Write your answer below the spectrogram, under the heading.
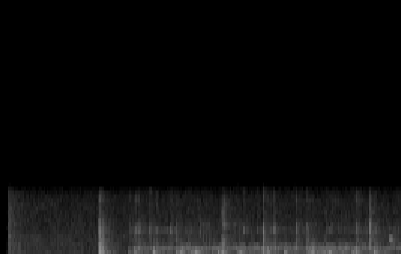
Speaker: while this commonly is heard with bundle branch block it may occur in many individuals with Perfectly Normal Hearts without block reduplicated second sounds at the base are found with normal and with abnormal hearts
